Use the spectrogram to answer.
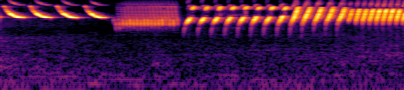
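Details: Canary training song: a few slow arched whistles, a buzzy rattle lasting under a second, then an accelerating series of rising notes growing louder and faster.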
